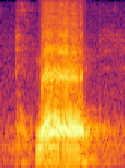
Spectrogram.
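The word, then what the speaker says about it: trois: a sentence like my name is Bob and twah you're going to know it's going to be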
